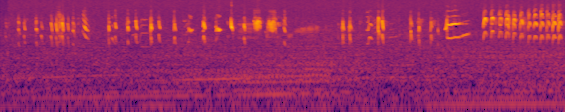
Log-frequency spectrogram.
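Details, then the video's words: A common linnet sings in a backyard: a fast, rambling twitter of short high chirps, fluting notes and brief dry trills, several phrases a second, over a faint low hum. "Linnet sings"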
